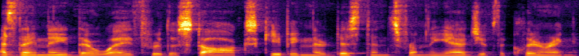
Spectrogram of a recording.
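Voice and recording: The recording captures a natural voice reading aloud.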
